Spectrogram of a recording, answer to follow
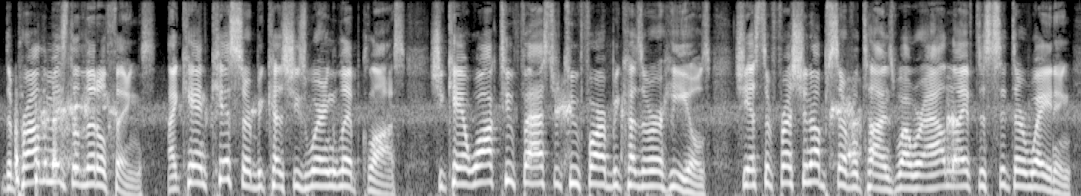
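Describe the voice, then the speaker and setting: A man's voice: sits high, lively intonation, a little fast, few pauses, noisy background. A man hosting a casual chat show, reading listener emails with frequent fillers and laughs. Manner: chatty, laughs often, hesitant fillers. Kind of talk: casual radio-style chat.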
